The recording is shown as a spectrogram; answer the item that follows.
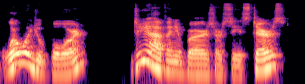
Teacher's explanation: these are questions, so we need to rise the intonation at the end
